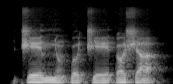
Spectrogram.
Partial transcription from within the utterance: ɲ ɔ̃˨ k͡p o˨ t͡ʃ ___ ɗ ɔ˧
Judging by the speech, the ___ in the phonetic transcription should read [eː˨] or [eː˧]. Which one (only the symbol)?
eː˨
